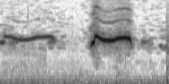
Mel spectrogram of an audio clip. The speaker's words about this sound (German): Ähm, Regenpfeifer ist ja eine ganze Familie. Und dass der Name Pfeifer da nicht von ungefähr kommt, das äh, habe ich auch gestern hören können, denn es schallerte regelrecht über der Stadt.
